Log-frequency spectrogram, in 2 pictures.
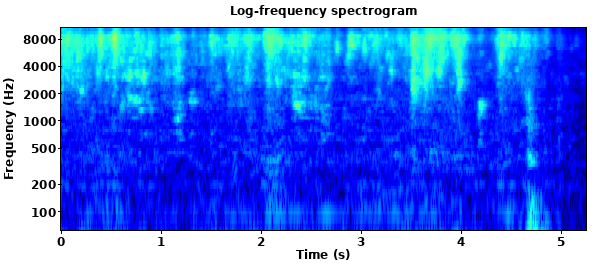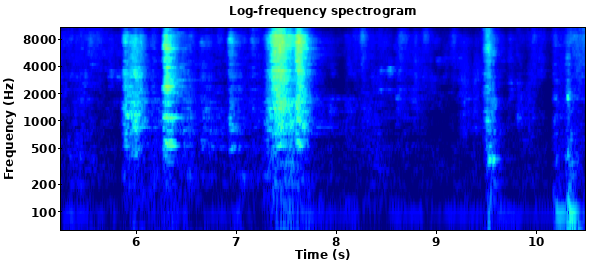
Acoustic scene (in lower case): kitchen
